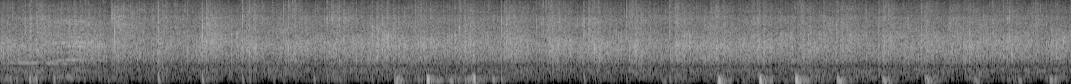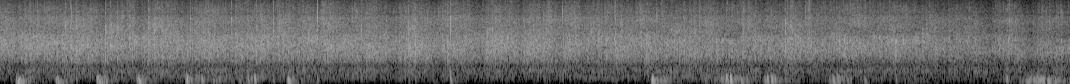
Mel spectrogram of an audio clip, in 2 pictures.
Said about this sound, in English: And Matthew's Table, like, I just want us to take a second to give thanks to Buena Vista Baptist Church for all they've done for us. Like, if we can, just give them just a major hand clap.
